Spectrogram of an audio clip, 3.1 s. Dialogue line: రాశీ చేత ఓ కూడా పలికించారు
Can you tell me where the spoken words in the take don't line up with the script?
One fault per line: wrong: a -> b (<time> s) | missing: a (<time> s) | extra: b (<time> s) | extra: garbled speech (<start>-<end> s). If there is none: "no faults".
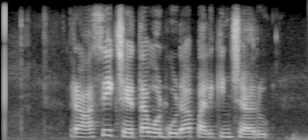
no faults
